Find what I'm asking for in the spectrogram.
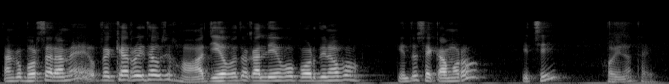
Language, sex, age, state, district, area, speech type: Odia, male, 60+, Odisha, Kandhamal, rural, spontaneous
